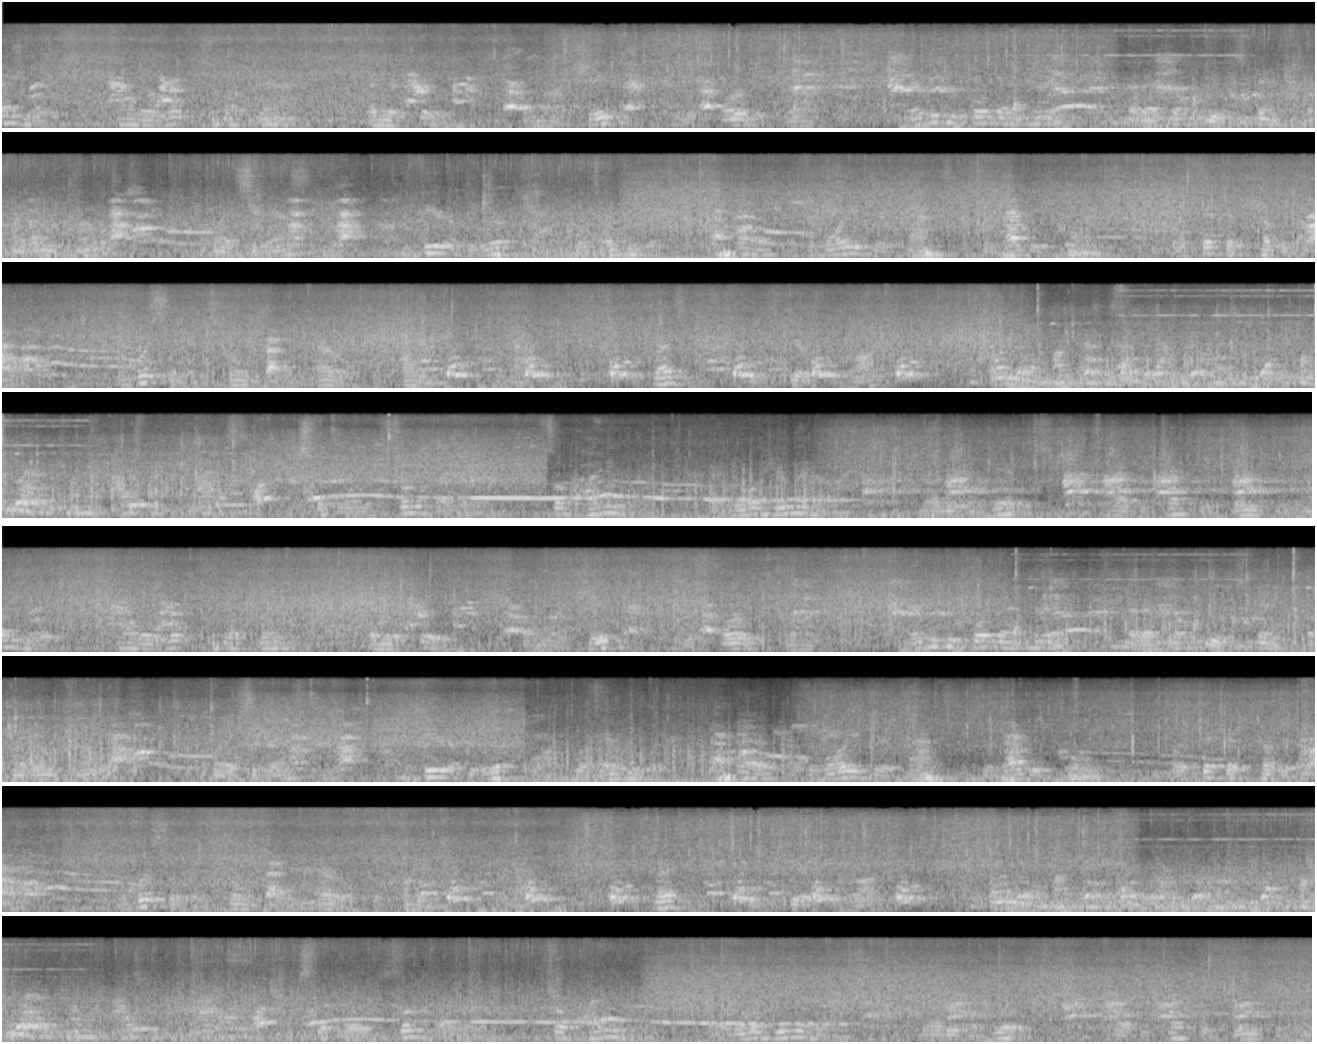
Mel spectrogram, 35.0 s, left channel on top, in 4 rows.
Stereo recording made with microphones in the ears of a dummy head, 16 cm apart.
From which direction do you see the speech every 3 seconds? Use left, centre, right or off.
left, centre, centre, left, left, left, left, left, left, left, left, left.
